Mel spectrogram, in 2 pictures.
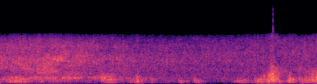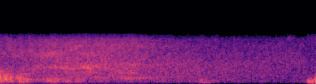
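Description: A motor vehicle engine, rising to its loudest a little before halfway and then fading away, heard through uneven low rumbling.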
